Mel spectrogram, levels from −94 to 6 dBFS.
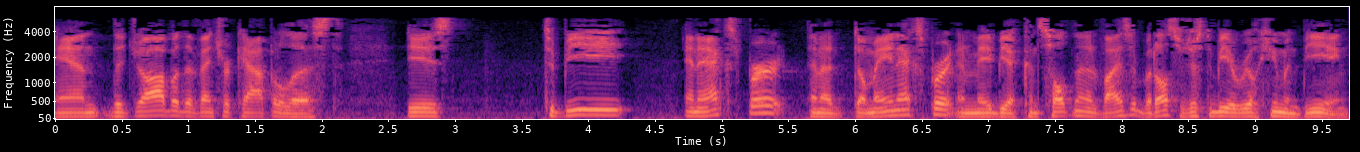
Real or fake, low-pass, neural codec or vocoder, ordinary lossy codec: real; 7.2 kHz; none; MP3, 24 kbps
